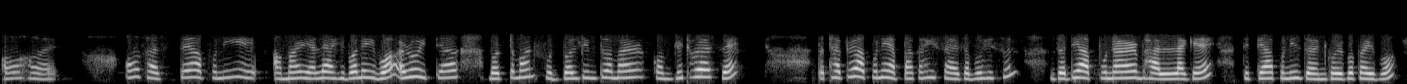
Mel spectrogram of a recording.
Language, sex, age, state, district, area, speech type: Assamese, female, 18-30, Assam, Sivasagar, rural, conversation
